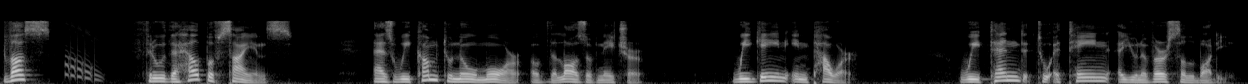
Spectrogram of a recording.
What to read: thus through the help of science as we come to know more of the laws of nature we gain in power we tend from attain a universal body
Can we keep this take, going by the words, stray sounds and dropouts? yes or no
no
